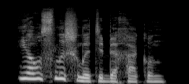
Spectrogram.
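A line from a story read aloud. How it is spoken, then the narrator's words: Soft. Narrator (Russian): мягко сказала Мартина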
